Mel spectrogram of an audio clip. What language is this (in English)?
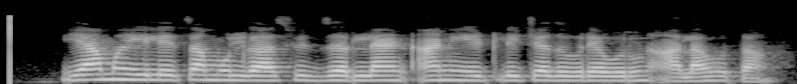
Marathi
